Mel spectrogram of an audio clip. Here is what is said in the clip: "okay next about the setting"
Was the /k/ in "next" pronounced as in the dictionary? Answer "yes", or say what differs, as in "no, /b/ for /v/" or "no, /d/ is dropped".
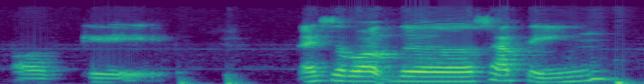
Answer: no, /k/ is dropped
